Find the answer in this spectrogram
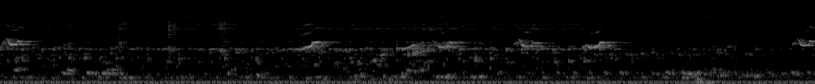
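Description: Short, high chirps from a small bird, coming every second or so at irregular spacing, over a faint, steady low rumble.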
